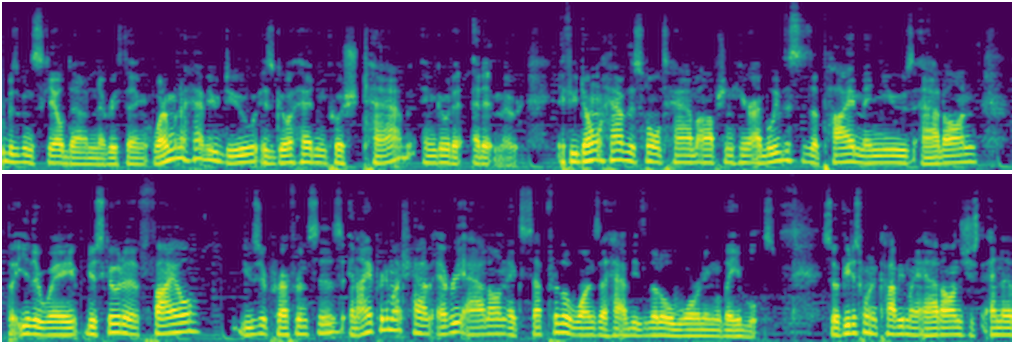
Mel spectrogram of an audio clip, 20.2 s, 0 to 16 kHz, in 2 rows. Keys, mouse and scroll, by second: 1.5-3.6 middle drag, 3.6 Tab, 6.3 Tab, 7.1 Tab, 9.2-11.5 drag, 12.0-14.1 drag.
